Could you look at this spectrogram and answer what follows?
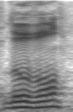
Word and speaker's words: Louisville: Oh, Louisville. Louisville. That's how you say it.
